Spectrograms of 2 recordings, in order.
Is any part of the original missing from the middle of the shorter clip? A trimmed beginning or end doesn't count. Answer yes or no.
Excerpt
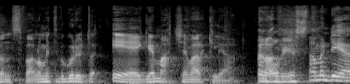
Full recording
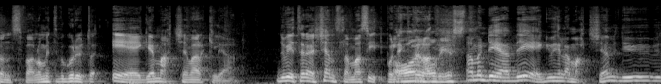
yes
